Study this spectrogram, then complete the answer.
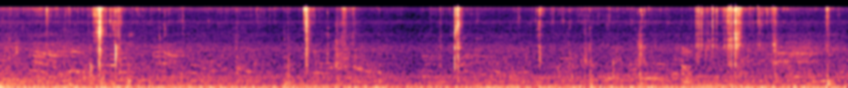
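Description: Fruit peel tears and cracks open with sharp snaps.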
